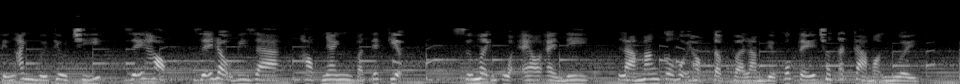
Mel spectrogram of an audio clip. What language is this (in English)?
Vietnamese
